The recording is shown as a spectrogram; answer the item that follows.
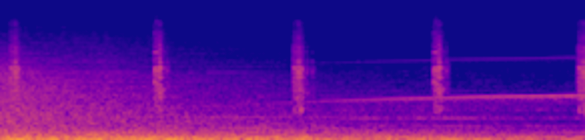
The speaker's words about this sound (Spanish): Con el rugido de los motores y las luces de las patrullas cortando la noche, la policía avanzaba hacia el edificio.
